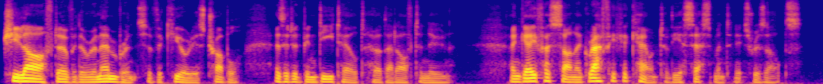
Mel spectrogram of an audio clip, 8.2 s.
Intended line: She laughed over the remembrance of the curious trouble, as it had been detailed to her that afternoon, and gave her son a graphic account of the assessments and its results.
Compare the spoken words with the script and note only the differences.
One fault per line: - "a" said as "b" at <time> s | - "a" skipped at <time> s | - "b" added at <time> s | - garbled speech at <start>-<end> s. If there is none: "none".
- "assessments" said as "assessment" at 6.8 s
